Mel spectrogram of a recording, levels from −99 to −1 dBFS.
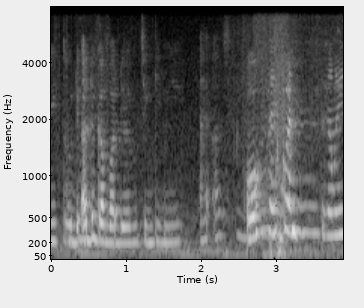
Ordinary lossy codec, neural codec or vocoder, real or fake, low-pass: none; none; real; 7.2 kHz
